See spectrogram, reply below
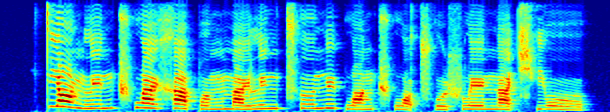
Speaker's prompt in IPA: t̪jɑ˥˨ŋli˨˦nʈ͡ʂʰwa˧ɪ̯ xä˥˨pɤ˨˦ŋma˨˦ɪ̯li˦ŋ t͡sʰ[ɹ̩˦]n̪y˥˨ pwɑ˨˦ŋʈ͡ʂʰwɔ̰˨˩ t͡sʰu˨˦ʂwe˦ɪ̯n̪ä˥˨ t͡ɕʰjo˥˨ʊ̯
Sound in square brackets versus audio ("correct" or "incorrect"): correct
